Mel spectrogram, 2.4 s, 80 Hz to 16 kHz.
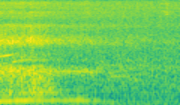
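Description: Motor and propeller of an HK Edge 540 V3 RC aerobatic plane running at a steady pitch, then fading about halfway through as the plane climbs away.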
